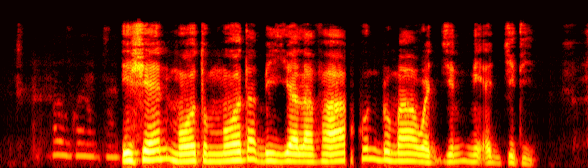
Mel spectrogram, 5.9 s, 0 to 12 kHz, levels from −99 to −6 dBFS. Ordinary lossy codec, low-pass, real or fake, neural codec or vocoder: Opus, 64 kbps; 7.2 kHz; fake; codec, 16 kHz, 16 kbps, FreqCodec, smaller model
